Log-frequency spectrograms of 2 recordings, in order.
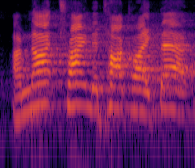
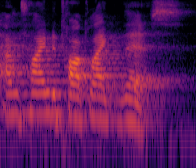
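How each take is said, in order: First: Loud, higher, pushed strident voice; strident shouting. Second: Slow, full, open projected tone at normal level. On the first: Teacher showing students the wrong, strident loud sound. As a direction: force it out harshly as the wrong example. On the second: Teacher showing students the right projected open voice. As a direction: let the sound expand without pushing. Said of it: "That's a very different projection". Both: Shown as a demonstration.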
